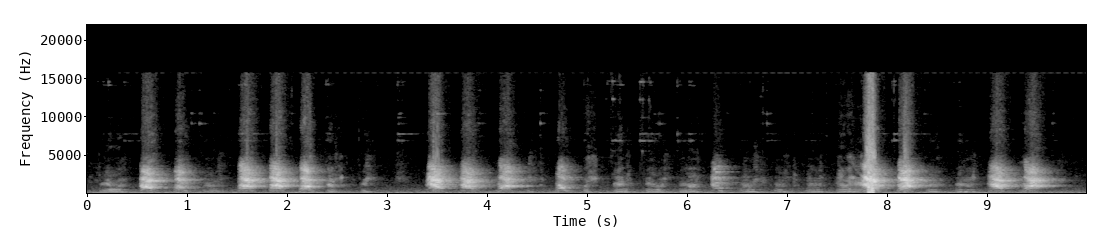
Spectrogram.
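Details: Indoors, a two-month-old Shetland Sheepdog puppy chases a two-year-old who took his stuffed dog-head toy, yapping in rapid uneven clusters of shrill barks, with one sharp thump partway through.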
